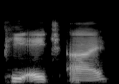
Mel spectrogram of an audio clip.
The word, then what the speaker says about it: phi: It's spelled PHI, phi.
